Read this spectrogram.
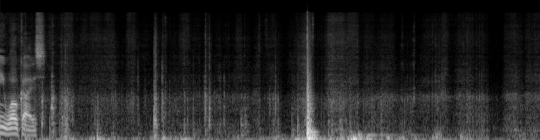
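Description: A cardboard box rustles and thumps as it is handled.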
